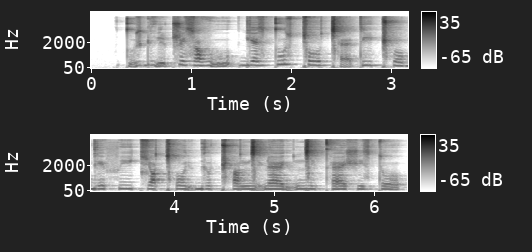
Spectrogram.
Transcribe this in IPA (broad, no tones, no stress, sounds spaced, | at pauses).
t̪ ṵ z ɖʱ ḭ ʈ͡ʂ e z ɒ v ṵ | ɡʲ æ z t̪ u z ǀ o ǀʰ æ̰ t i ǁʰ o ɡ e f i t͡ɕ ɒ ǀʰ o ɾʲ ṵ ɡʲ o ǁʰ ɒ ŋ͡ǀ ḭ ɳ æ ɾʲ ṵ ŋ͡ǀ i t̪ʰ æ ʃ i z t o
